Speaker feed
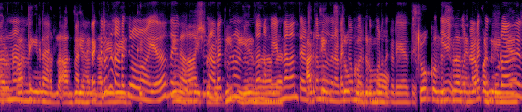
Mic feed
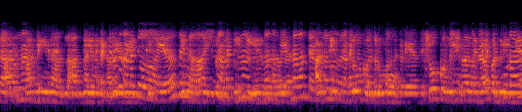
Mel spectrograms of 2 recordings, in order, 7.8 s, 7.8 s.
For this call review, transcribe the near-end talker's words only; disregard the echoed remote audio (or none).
none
